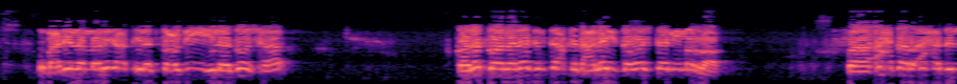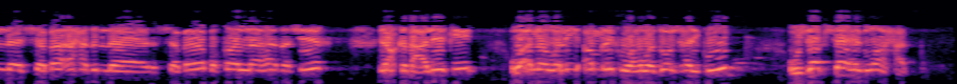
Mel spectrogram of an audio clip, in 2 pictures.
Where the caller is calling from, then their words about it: United States; حياك الله يا أخي الكريم، أنا بتكلم من أمريكا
